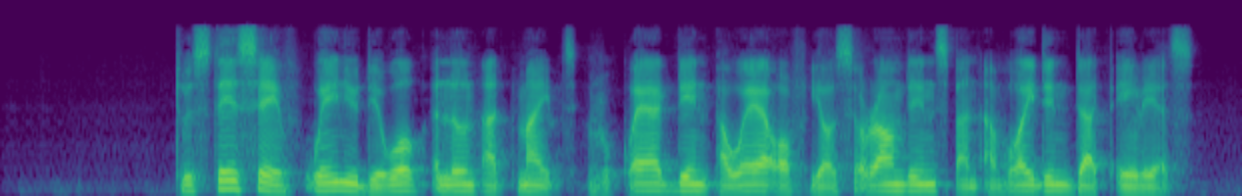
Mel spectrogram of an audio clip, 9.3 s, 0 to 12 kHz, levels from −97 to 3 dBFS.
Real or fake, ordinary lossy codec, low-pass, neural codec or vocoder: fake; none; 7.2 kHz; codec, 16 kHz, 0.5 kbps, FunCodec, trained on LibriTTS, 25 frames a second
